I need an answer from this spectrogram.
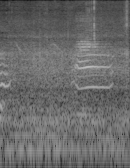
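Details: A cat found on the ground floor of a building on a misty, cold morning: a brief faint mew at the start, then one clear, steady, tonal meow lasting about half a second, over a constant low rumble of background noise.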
